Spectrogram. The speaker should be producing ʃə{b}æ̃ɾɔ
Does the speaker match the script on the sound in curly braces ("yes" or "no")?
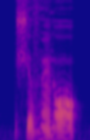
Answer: no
